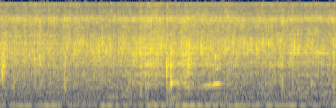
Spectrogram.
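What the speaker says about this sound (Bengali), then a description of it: "একটু উল্টে এপিট ওপিট করে নামিয়ে নেব। বেশিক্ষণ ভাজবো না" Hilsa fish pieces fry in hot oil in a pan, a soft continuous sizzle with faint scraping as they are turned, close and steady without talking.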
